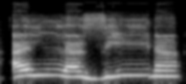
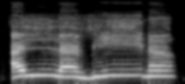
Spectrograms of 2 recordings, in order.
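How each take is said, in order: First: अल्लज़ीना with a buzzing ज़ा, tongue kept in, slow; wrong way: plain z in अल्लज़ीना; tongue inside. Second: अल्लज़ीना with ज़ाल, tongue tip between teeth, slow. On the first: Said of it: "आवाज ऐसी होगी". (अल्लज़ीना, ज़ुबान अंदर, गलत) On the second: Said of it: "आप इसको इस तरह से पढ़ेंगे". (अल्लज़ीना, ज़ुबान की नोक बाहर) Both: Shown as a demonstration.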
